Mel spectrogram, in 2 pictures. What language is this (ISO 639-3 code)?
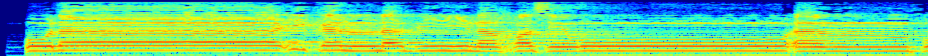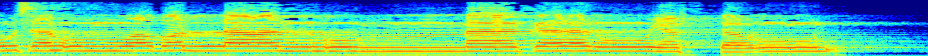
ara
